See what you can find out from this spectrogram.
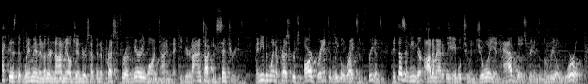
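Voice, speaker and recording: An earnest male puppet debater acted by a woman lectures in a scripted show. The voice sits lowish and moves animatedly, explaining each point like a teacher, with faint music behind. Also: lively intonation, fast, few pauses, a little mellow. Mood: firm. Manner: didactic, explanatory.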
